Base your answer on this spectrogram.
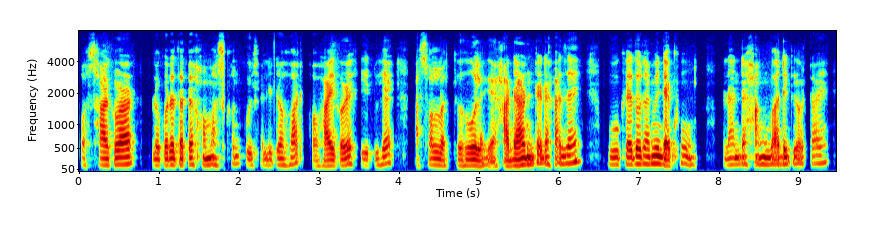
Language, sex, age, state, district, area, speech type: Assamese, female, 60+, Assam, Majuli, urban, spontaneous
